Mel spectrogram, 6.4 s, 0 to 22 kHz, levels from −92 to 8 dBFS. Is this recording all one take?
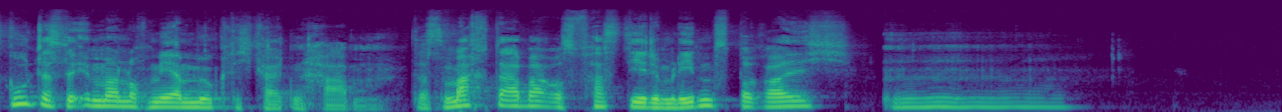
no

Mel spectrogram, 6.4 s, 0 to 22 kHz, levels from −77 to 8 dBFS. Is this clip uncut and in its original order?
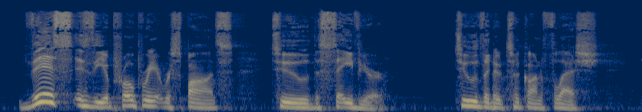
no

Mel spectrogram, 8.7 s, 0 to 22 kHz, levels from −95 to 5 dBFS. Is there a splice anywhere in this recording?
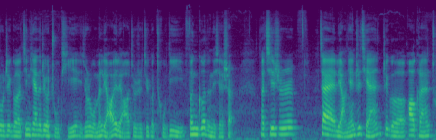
no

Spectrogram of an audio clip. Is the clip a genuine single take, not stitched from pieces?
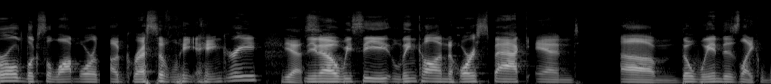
no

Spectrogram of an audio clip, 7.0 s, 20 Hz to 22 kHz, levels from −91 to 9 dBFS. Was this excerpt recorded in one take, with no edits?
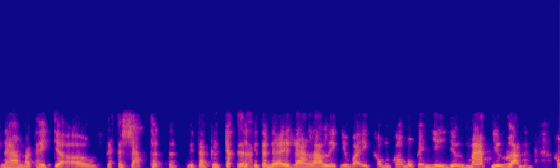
yes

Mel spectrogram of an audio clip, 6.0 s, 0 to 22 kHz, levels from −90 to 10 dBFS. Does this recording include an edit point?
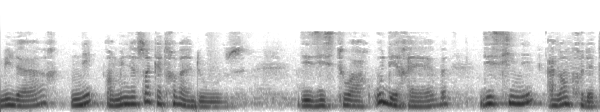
no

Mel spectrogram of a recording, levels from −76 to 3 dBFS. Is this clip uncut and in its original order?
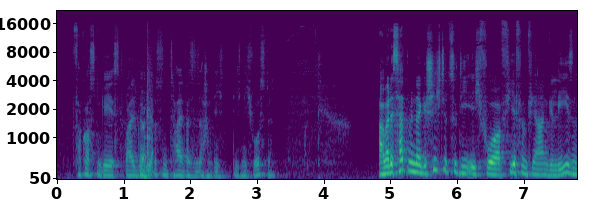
no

